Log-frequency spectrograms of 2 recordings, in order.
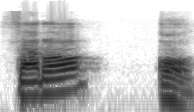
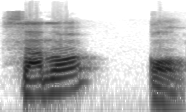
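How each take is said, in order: No difference in how they are said.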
